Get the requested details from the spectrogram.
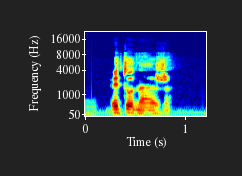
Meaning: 1. concrete work 2. urbanization
- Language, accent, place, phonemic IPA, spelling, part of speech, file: French, France, Lyon, /be.tɔ.naʒ/, bétonnage, noun, LL-Q150 (fra)-bétonnage.wav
